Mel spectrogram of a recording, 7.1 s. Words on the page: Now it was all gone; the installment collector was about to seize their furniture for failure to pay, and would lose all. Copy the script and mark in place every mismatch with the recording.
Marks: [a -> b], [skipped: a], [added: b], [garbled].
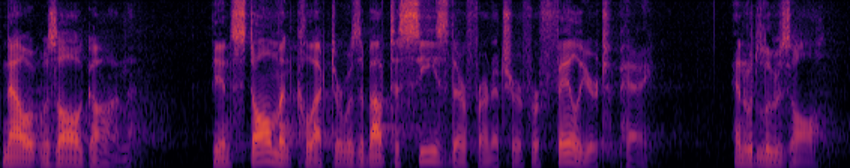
Now it was all gone; the installment collector was about to seize their furniture for failure to pay, and would lose all.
